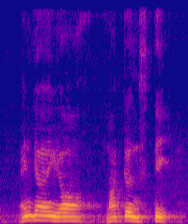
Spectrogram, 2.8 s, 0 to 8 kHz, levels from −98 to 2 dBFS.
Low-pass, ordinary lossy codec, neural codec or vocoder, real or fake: none; none; codec, 16 kHz, 8 kbps, FreqCodec, smaller model; fake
